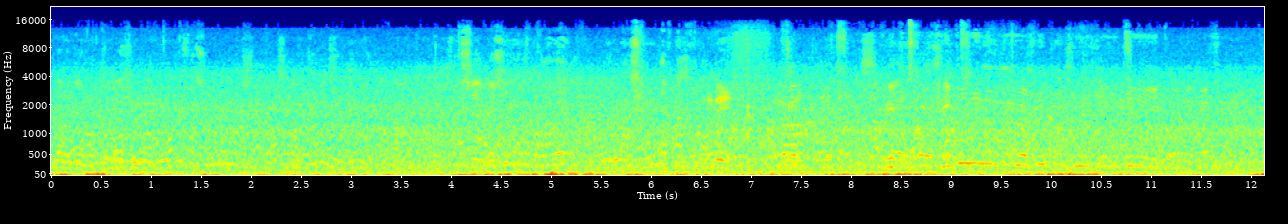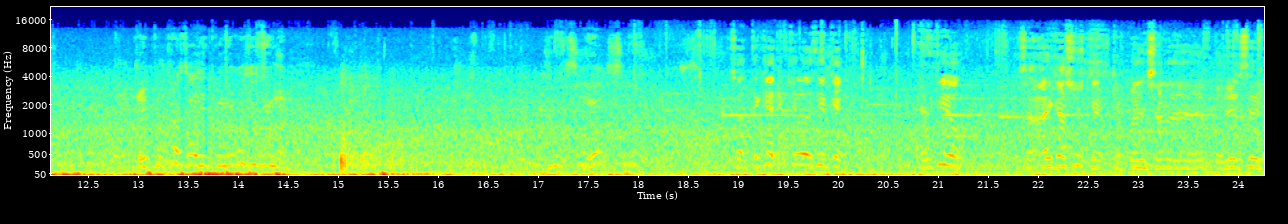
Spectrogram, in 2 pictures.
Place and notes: bilbao uribitarte pier
the pier of Uribitarte near the river and in front of the town hall
Biscay, Spain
